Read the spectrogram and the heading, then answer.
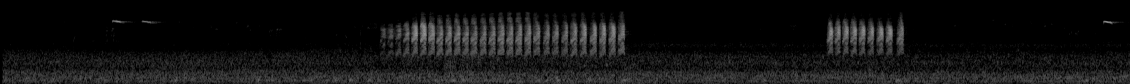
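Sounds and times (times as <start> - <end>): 
Great tit churring rattle: 3.8 - 6.3, 8.3 - 9.0.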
